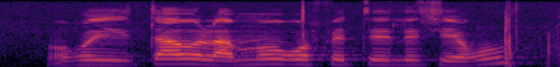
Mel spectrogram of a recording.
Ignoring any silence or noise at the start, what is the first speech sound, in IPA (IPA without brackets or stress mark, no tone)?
ɣ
